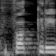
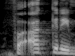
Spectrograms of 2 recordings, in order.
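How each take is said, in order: First: Fa runs straight into krim with no stop. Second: A glottal stop separates fa from akrim. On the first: The speaker calls it wrong. "इसको मैं फ़क्रिम नहीं पढ़ सकता" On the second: The speaker calls it right. "जैसे अगर मैं बोलूँगा फ़अक्रिम"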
